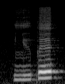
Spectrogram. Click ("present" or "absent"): absent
